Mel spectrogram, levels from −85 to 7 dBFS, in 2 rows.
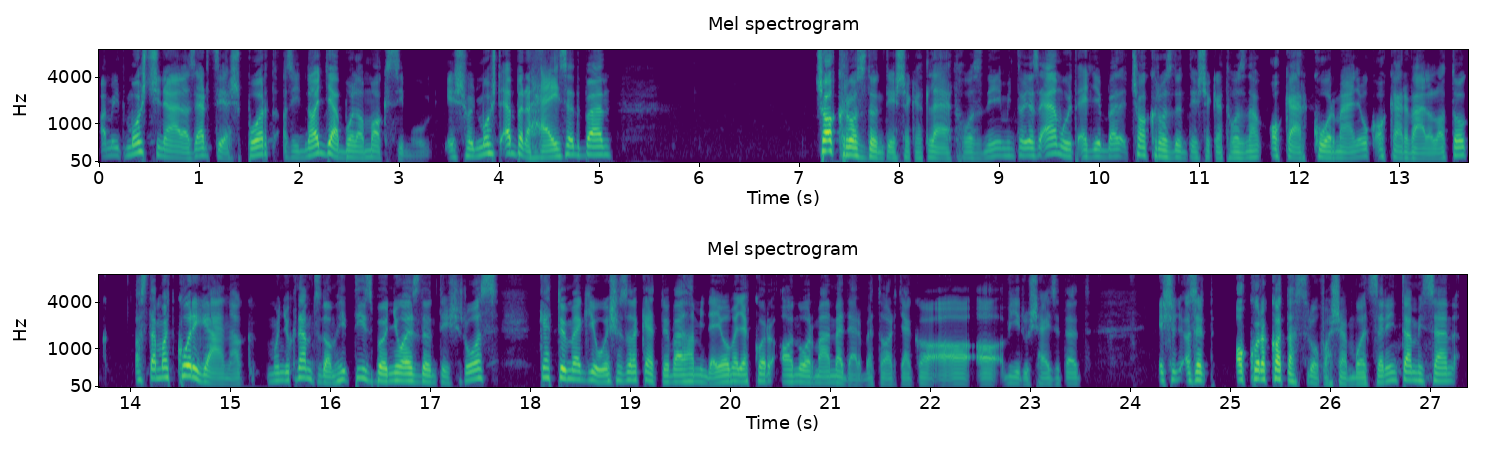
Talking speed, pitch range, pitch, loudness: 165 wpm, 110-160 Hz, 135 Hz, -23 LUFS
